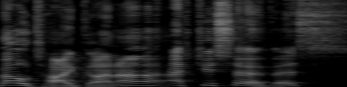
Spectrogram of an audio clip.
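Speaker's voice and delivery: high, put-on Cockney accent. Describing Americans voicing an Australian, quoting the line in a Multi Gunner Cockney-like voice. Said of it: "It sounds like a Cockney kind of".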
